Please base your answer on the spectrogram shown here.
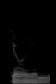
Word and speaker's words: Cillian: And is that guy's name Cillian Cillian Murphy. Murphy? Yeah. Is that how you say it? Killian.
